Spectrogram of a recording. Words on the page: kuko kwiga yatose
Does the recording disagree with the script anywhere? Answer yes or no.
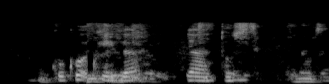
no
